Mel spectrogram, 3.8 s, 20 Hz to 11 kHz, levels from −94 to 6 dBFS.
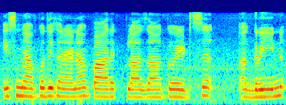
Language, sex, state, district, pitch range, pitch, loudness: Hindi, female, Haryana, Charkhi Dadri, 195-220 Hz, 200 Hz, -15 LUFS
